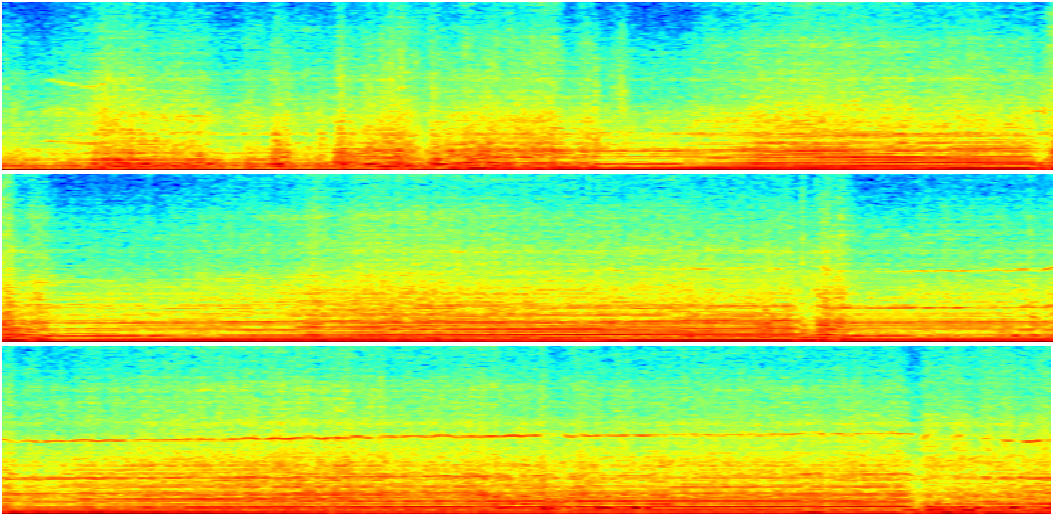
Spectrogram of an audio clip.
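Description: Rally car engine heard from inside the cabin, held at steady high revs under full throttle, with a brief dip and recovery every few seconds as the driver changes gear.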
